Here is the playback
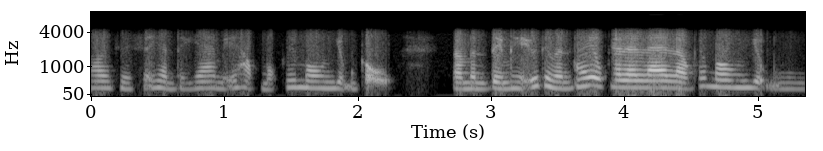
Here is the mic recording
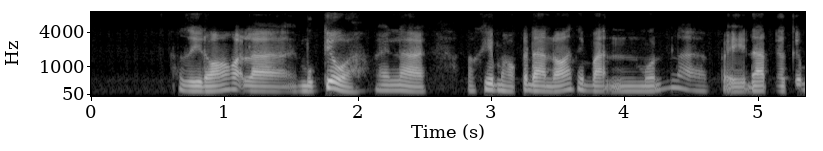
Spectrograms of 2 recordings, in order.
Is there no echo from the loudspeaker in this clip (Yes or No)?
Yes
